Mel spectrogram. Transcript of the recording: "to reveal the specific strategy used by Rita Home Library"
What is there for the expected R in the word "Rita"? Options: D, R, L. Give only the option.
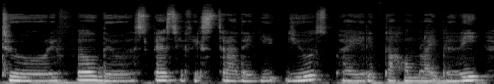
R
